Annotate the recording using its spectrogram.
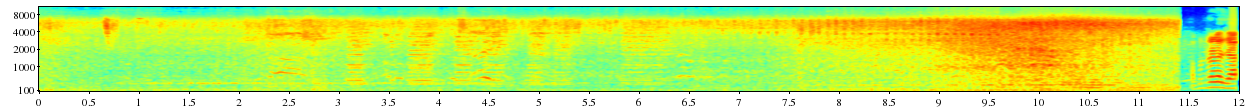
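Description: Street ambience around a walking crowd: scattered faint voices over road traffic noise that grows louder toward the end, then cuts off abruptly.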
